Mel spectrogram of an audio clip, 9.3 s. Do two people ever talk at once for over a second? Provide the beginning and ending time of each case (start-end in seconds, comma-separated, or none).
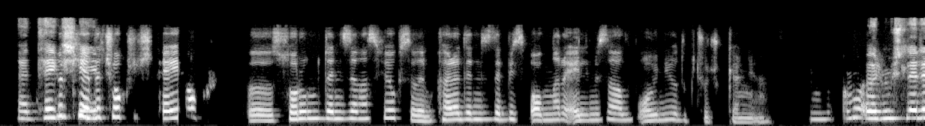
none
